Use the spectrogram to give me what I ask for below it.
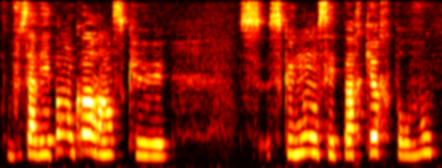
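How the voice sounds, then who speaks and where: A woman giving an intuitive tarot reading, talking hesitantly with many fillers and a gentle tone. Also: on the high side, steady tone, normal speed. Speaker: tarot reader. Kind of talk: intuitive card-reading guidance.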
